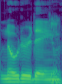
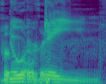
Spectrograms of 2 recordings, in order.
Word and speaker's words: Notre Dame: Dame t-shirt oh yeah the pronunciation of that in America angers me sorry Americans no just pronounce it properly but then yeah for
